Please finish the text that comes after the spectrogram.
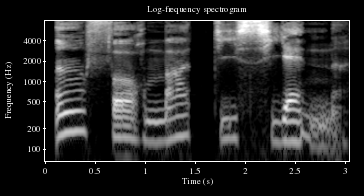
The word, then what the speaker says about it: informaticienne: And you get the sound informaticienne, sienne. Remember, E and then double N, or then it could be double L or double consonant here. You open your E, so it's E. Informaticienne.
